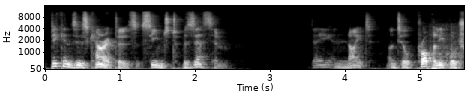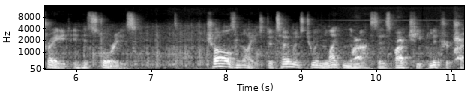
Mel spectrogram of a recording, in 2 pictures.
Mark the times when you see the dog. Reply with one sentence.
The dog can be heard from 9.6 to 11.1 s.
